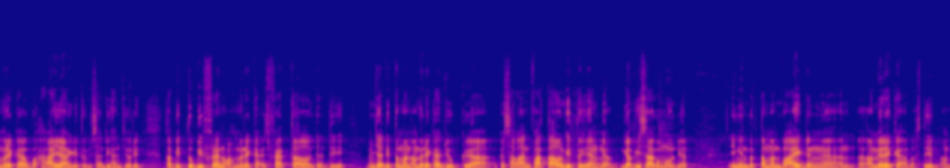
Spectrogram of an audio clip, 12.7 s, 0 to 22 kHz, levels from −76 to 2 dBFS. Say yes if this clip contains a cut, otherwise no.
no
